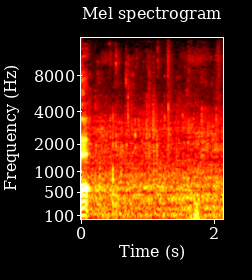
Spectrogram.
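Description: Chicken wings deep-frying in a cast iron pot of piping-hot oil: the oil bubbles in a steady, even hiss around the pieces.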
